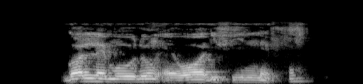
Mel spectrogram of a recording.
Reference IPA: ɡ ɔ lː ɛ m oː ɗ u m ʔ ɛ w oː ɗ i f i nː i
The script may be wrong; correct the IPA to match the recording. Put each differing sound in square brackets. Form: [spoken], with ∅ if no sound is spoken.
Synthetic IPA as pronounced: ɡ ɔ lː ɛ m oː ɗ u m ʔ ɛ w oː ɗ i f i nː [ɛ]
